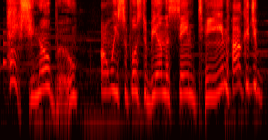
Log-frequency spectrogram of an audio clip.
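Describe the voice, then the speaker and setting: A man's voice: extremely high pitch, lively intonation, quick pace, fairly bright tone. A man playing a cocky, boastful big gang boss in a video game, with brash, slangy swagger. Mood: indignant. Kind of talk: video game character acting. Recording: game music behind.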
